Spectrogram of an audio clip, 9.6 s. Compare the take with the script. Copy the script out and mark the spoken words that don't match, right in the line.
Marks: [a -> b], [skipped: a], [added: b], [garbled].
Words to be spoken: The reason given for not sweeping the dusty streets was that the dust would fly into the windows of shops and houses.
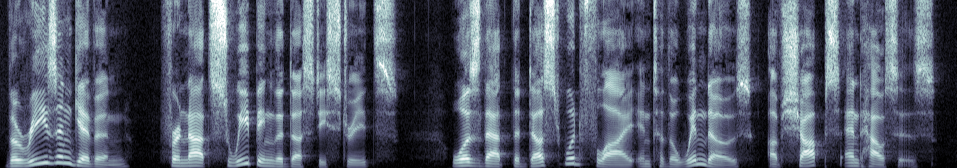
The reason given for not sweeping the dusty streets was that the dust would fly into the windows of shops and houses.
